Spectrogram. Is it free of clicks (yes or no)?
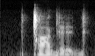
no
